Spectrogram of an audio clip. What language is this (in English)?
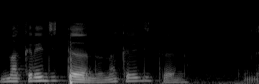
Portuguese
